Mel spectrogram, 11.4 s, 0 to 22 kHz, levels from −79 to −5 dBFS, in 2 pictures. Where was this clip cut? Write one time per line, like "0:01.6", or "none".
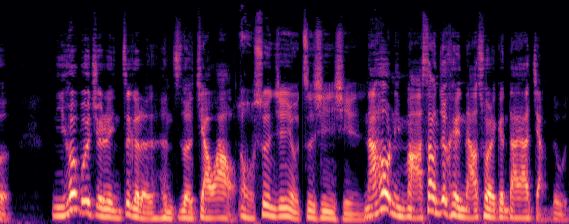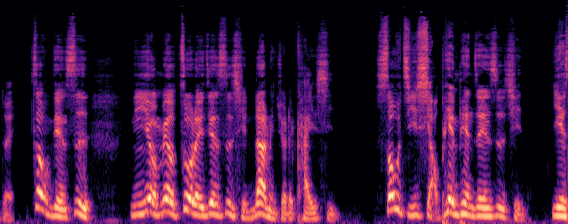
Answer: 0:06.0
